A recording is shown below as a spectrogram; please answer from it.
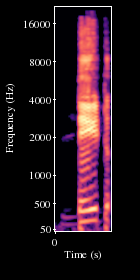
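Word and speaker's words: debt: इसे अंग्रेजी में डेप्ट कहते हैं जिसका उच्चारण डेट होता है।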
